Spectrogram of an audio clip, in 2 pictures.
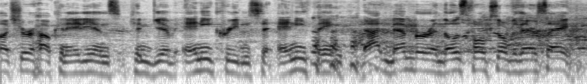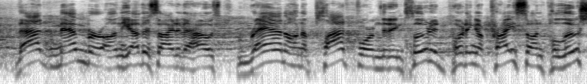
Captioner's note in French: voix de l'interprète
